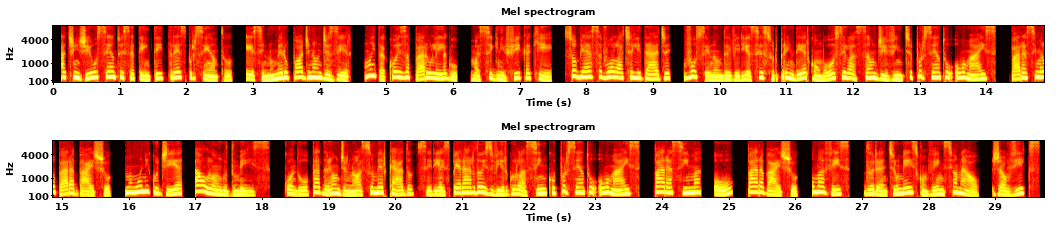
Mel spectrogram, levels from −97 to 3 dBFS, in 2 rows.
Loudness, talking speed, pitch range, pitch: -14 LUFS, 135 wpm, 160-235 Hz, 200 Hz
